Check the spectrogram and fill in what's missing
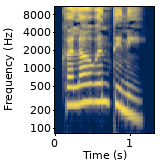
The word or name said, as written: ಕಲಾವಂತಿನಿ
